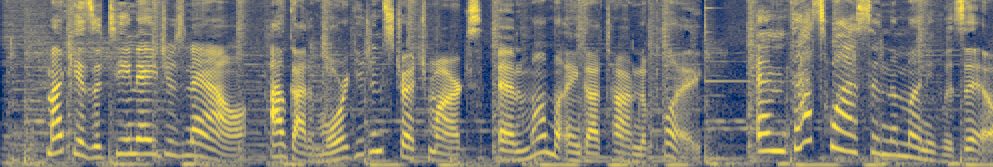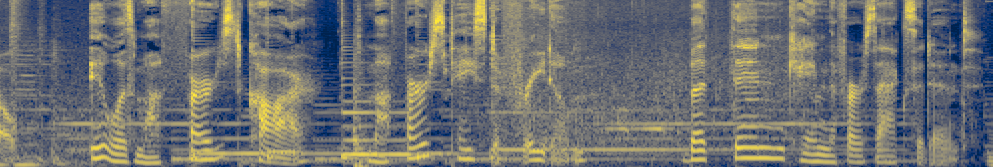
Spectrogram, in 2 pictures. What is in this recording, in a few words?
Commercial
